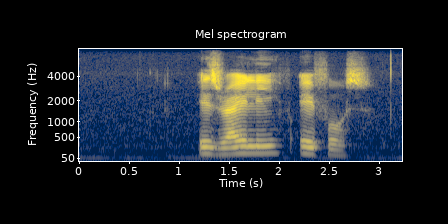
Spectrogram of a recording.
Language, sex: English, male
